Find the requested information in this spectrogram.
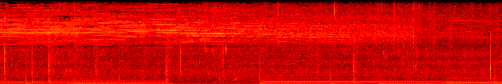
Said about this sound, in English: We are currently on a little beach, little mini beach, by little mini water. It's a lake, pretty good lake, things like that.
